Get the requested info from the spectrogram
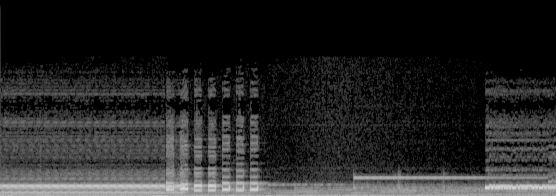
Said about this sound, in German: Ein altes Analogmodem. Wenn ich das höre, fühle ich mich sofort zurückversetzt in meine Jugend, Erinnerungen an Freunde, Musik, Schönes und auch Schreckliches kommen wieder zum Vorschein.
